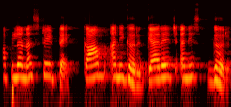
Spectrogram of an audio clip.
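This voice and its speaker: Blunt, rustic young mechanic, quick to bristle, as a woman narrator puts him on. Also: high voice, a bit bright, voice pushed up. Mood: pleading. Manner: rustic, indignant and pleading. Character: touchy young male garage mechanic, blunt. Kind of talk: acted quotes in a serial recap.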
